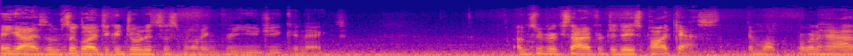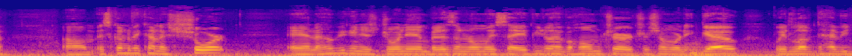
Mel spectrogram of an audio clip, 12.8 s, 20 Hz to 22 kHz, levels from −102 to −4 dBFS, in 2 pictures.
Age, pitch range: 20-39, 105-130 Hz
